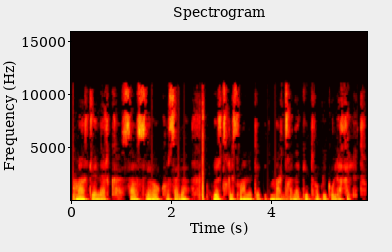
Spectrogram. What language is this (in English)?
Georgian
